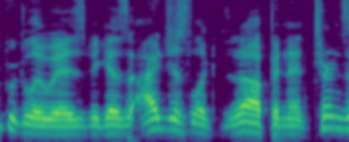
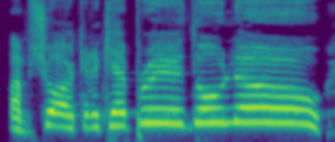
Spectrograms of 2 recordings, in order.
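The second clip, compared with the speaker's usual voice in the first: hammed-up choking shark, higher and rising into a shout; mock panic; 10 semitones higher, 3 dB louder than usual. Rival mocks the shark that can't breathe, hammed-up panic. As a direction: play the suffocating shark in over-the-top alarm. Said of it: "You're like".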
